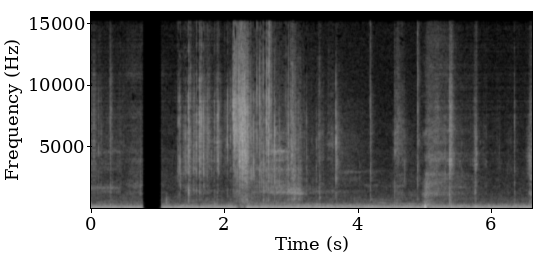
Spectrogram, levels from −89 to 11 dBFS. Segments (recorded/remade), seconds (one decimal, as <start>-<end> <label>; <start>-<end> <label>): 0.0-2.0 remade; 2.0-5.1 recorded; 5.1-6.6 remade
